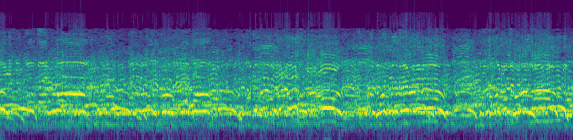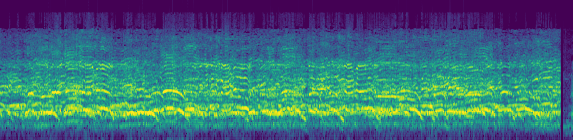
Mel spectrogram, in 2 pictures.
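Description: A crowd of men and women chant and shout loudly together outdoors.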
